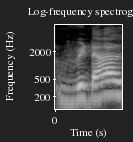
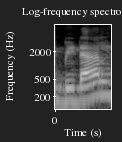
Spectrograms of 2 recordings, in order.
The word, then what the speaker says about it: Vidal: ठीक है, कभी कभी नाम का जो उच्चारण है कोई विडाल, कोई बिडाल, कोई वाइडल पढ़ देता है। तो अब सबका लैंग्वेज अलग अलग होता है, तो उसके अकॉर्डिंग आप अपने तरीके से इसको कर सकते हैं।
